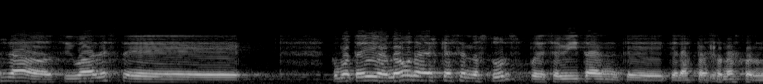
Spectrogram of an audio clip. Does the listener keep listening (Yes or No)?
Yes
